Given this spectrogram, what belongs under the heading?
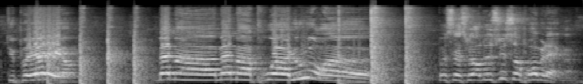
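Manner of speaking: loud, booming assurance; emphatic boast. Real, not acted. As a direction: vouch for it at full volume. Boasts how solid the counter is.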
